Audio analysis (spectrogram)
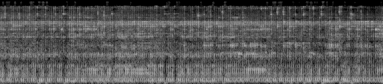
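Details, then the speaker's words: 160 cc two-stroke brush cutter after refitting clutch parts that had been installed backwards: high-pitched buzz steady with quick blips, no rattle or scraping. Normal running after repair. "tava feio velho tava em virada as pecinhas tava virada ao contrário coloquei certinho aqui agora Zerou Zerou"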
